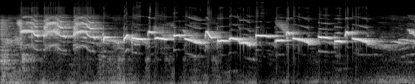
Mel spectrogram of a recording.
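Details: Golden-headed Wallacean white-eye, endemic to Sumbawa, West Nusa Tenggara, singing persistently. A buzzy, chattering start gives way to a long run of rapid, high, slurred whistled notes that slowly drift downward, almost without pause.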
